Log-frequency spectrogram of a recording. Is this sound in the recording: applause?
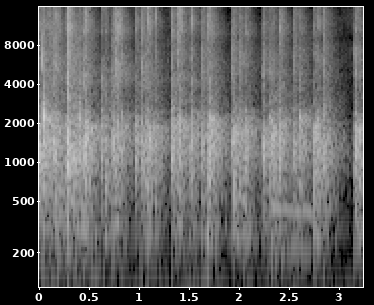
yes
